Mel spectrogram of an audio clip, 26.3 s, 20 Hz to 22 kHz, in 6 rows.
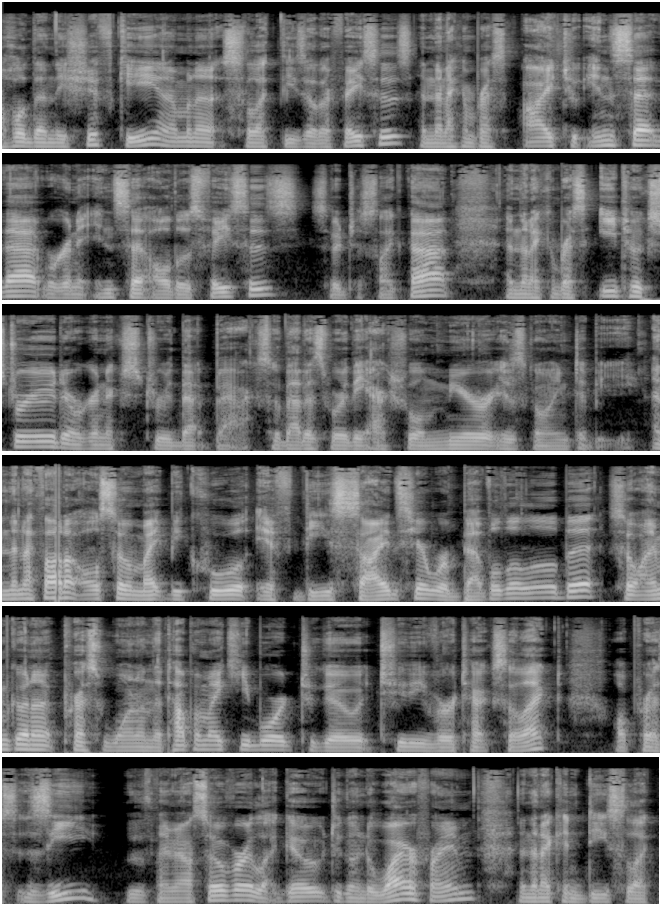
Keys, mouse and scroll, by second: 0.6 shift+right click, 1.6 shift+right click, 7.2 middle click, 8.2 e, 11.1 scroll up 2, 11.2 scroll down 1, 11.3 Tab, 11.5 middle click, 12.0-12.3 scroll down 9, 12.3 middle click, 12.9 scroll up 1, 13.0 middle click, 13.5-14.1 scroll up 2, 14.1-18.1 middle drag, 18.1 1, 18.4-22.1 middle drag, 22.1 z.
